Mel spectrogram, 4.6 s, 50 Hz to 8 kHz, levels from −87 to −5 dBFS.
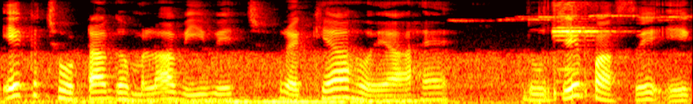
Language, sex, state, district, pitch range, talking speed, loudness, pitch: Punjabi, female, Punjab, Pathankot, 130-180 Hz, 140 wpm, -16 LUFS, 155 Hz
